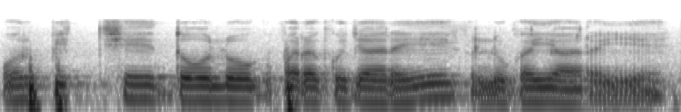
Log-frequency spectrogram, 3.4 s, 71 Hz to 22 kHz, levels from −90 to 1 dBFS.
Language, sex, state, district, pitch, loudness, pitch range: Hindi, male, Uttar Pradesh, Shamli, 130 Hz, -21 LUFS, 125-145 Hz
